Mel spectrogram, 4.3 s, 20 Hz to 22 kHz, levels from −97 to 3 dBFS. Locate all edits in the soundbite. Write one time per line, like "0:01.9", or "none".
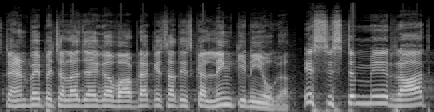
0:02.9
